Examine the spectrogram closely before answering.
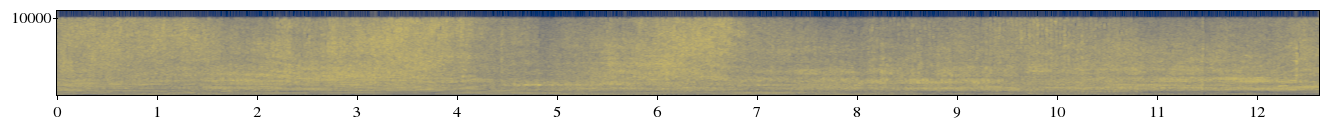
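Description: Several eight-cylinder enduro stock cars running hard around an oval track, their engine notes overlapping and rising and falling in pitch as they come past.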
